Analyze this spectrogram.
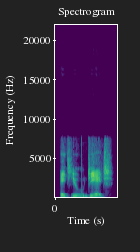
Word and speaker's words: Hugh: And then there's also hue, Hugh. You say it the exact same way, written a little different, and that one is just a name.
